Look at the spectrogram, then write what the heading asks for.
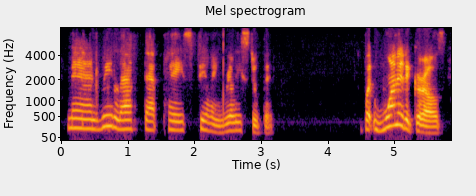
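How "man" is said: normal talking voice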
